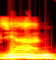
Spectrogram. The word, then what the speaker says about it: Dhyan: There's a word called Dhyan, D-H-Y-A-N, that's from the Himalayas. It means pure consciousness. When it came to China, they pronounced it Chan. And when it came to Japan, they called it Zen, but it's the same word, Dhyan, Chan, Zen.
